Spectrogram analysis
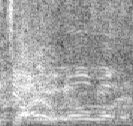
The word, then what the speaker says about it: Tyler: I've been saying Tyre all day, but it's really Tyler.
